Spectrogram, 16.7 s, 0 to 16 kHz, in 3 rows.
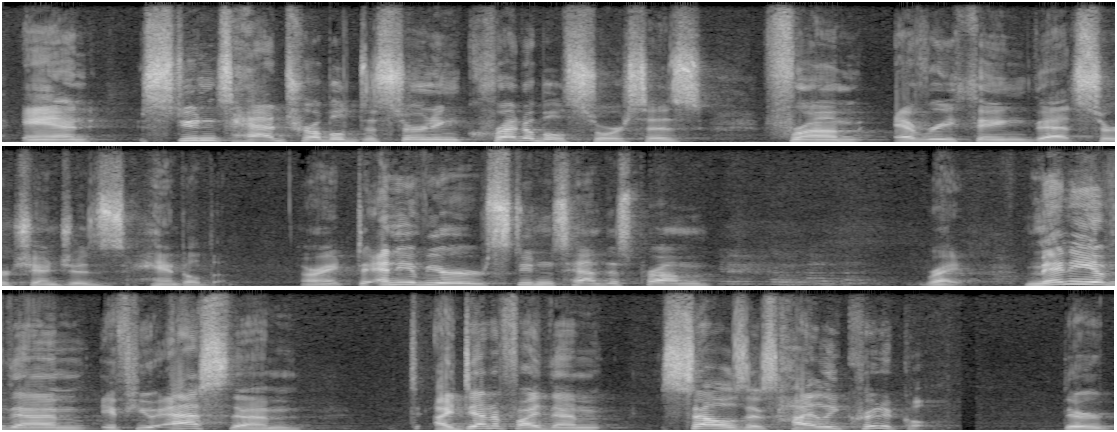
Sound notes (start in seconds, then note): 9.1 laughter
